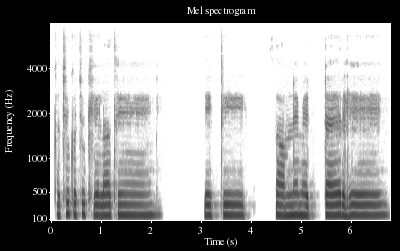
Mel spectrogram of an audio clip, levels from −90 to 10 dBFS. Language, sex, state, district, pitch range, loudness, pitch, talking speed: Chhattisgarhi, male, Chhattisgarh, Jashpur, 155-160 Hz, -19 LUFS, 155 Hz, 80 wpm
